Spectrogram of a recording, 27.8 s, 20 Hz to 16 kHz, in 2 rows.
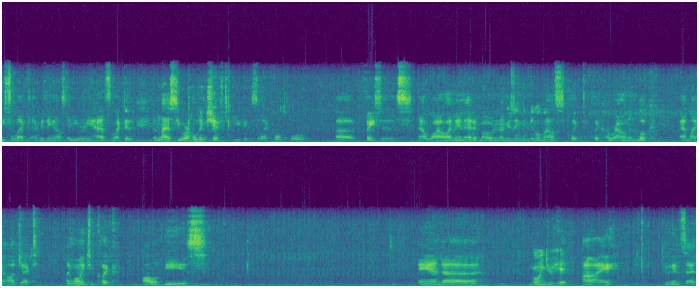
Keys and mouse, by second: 4.0 shift+click, 5.2 click, 8.4-10.2 middle drag, 11.7-14.5 middle drag, 15.8 shift+click, 16.5 shift+click, 17.4 shift+click, 18.1 shift+click, 19.2-24.2 middle drag.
